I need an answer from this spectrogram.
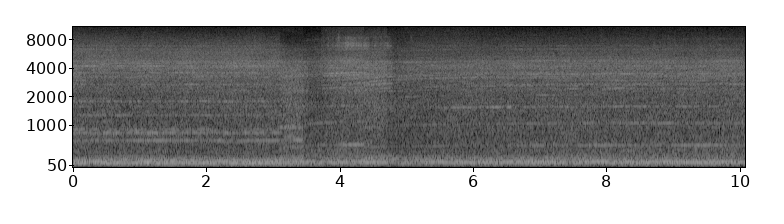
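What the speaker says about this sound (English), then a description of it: "Just take off. Good, smooth roll on takeoff." An airplane's takeoff roll in Infinite Flight gives a steady broadband engine roar with a faint whine, constant and moderately loud throughout, briefly shifting in the middle.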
